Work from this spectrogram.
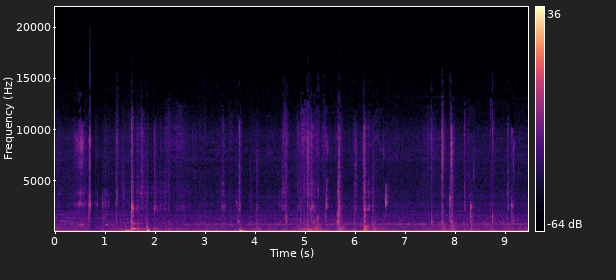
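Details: Kenmore Elite HE3 front-load washer, model 110.44826300, drum spinning: low rumble with sharp plastic-like clicks, 2 per revolution, faster at higher spin speed and also felt turning by hand; springs, shocks and belt checked fine.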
